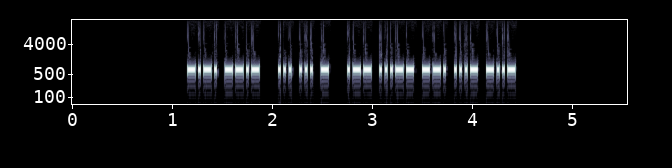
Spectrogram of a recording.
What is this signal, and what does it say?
Morse code, heard as a keyed tone, about 46 wpm, 700 Hz. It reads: CQ SST W3GVX
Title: K1USN SST QSO Practice - 45wpm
